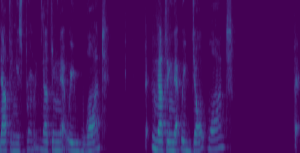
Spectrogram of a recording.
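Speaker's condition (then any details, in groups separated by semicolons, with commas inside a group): ALS; progressive, onset leg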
